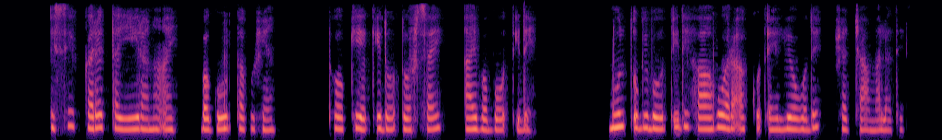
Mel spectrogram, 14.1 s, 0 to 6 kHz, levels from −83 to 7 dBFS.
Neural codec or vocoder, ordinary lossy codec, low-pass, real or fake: none; AAC, 24 kbps; 5.4 kHz; real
